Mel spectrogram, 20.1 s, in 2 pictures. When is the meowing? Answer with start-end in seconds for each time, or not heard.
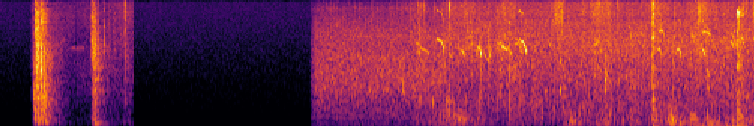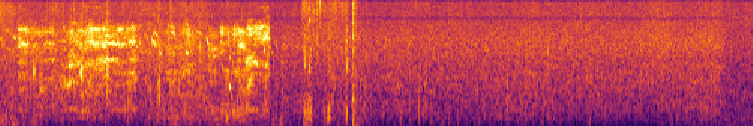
not heard.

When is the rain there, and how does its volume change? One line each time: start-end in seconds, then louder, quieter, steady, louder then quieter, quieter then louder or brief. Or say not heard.
4.1-20.0 steady.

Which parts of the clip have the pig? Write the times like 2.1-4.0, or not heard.
9.2-14.7.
